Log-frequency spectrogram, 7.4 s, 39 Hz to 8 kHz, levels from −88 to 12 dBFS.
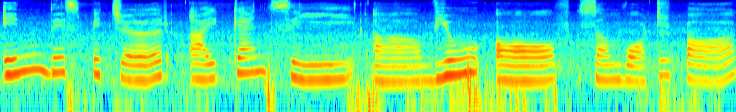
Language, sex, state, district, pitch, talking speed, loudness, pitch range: English, female, Punjab, Kapurthala, 190 Hz, 100 wpm, -18 LUFS, 180-230 Hz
